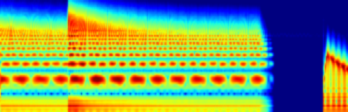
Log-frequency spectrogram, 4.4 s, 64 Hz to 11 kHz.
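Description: Roland SH-101 analog monosynth sounding a held low note with a bright, buzzy tone rich in overtones. The note is struck again about a second in, then released, and it dies away shortly after three seconds.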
